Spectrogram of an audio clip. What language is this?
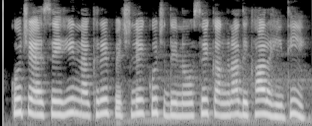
Hindi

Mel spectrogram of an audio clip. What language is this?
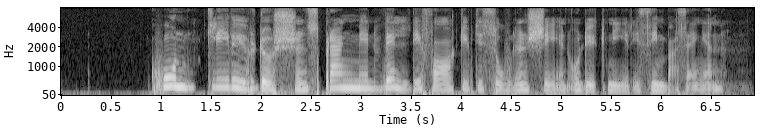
Swedish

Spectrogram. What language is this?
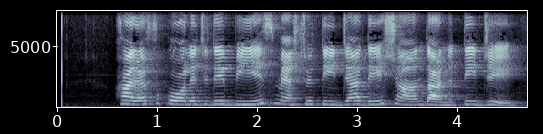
Punjabi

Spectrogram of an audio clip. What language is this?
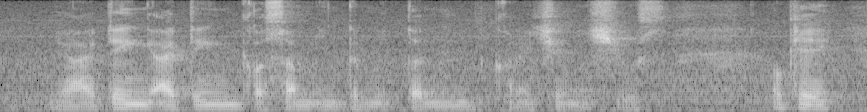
English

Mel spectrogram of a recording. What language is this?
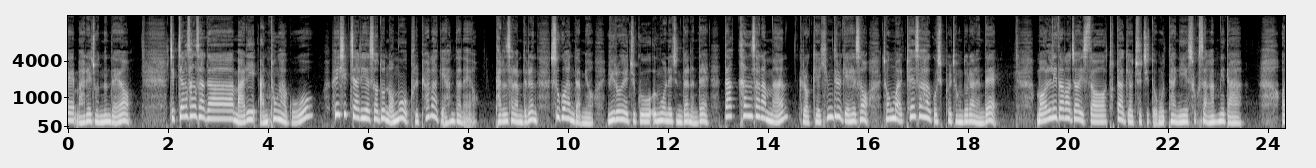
Korean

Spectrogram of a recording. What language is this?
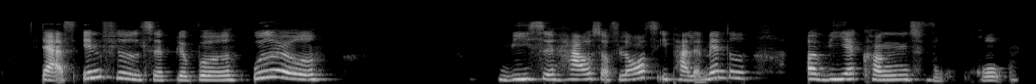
Danish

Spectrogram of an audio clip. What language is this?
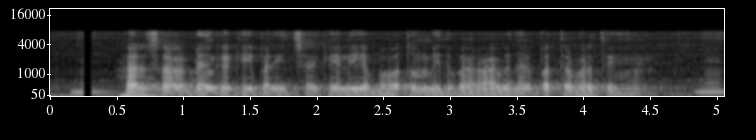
Hindi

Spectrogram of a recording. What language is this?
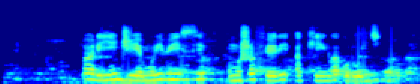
Kinyarwanda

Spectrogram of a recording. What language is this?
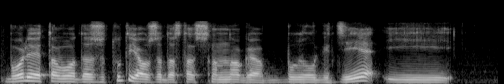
Russian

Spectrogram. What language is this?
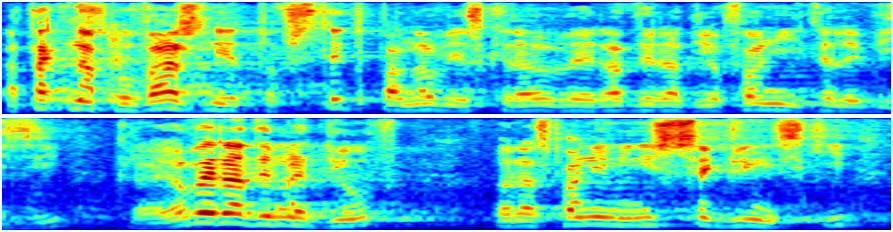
Polish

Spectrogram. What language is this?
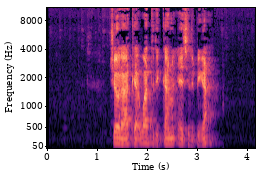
Central Tarahumara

